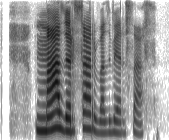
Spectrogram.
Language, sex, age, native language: Icelandic, female, 7, Icelandic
